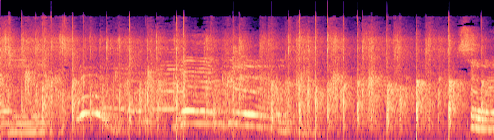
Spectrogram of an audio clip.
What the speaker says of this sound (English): Continue that applause going for Drew Wilson, everybody.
